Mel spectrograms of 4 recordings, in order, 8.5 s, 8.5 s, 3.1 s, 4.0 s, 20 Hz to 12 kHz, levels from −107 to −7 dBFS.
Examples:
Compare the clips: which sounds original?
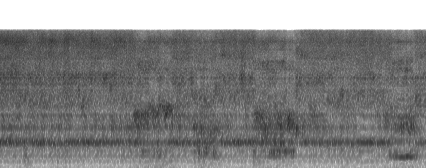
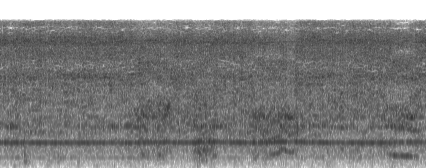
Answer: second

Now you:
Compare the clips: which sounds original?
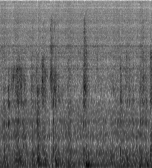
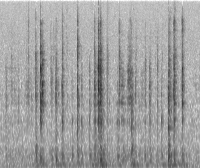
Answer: second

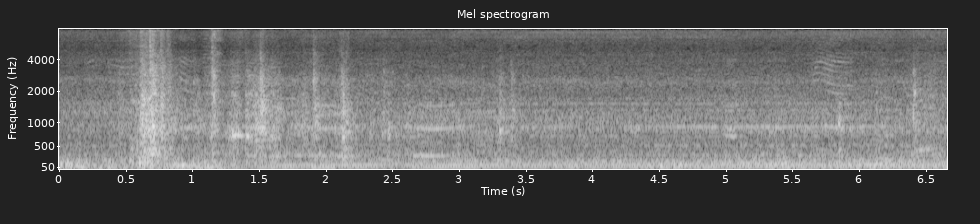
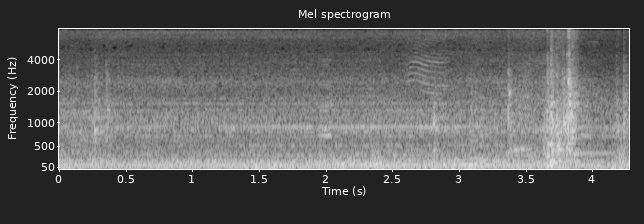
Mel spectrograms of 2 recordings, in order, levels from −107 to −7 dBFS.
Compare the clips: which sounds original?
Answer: second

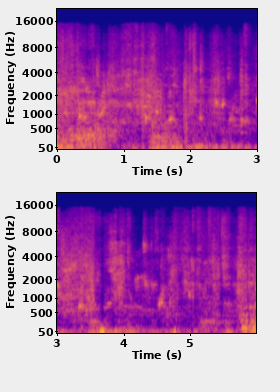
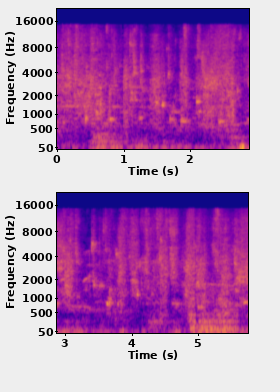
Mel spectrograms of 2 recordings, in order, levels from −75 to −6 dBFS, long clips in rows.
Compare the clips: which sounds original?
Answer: second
